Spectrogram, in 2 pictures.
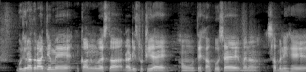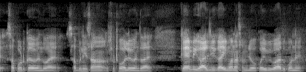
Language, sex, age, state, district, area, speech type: Sindhi, male, 45-60, Gujarat, Surat, urban, spontaneous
